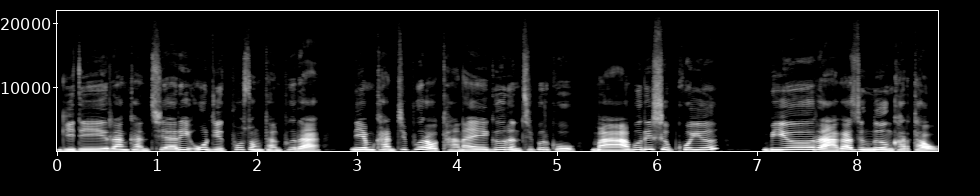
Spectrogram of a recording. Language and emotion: Bodo, disgusted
